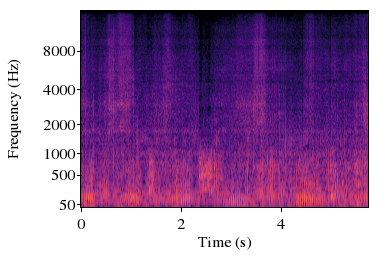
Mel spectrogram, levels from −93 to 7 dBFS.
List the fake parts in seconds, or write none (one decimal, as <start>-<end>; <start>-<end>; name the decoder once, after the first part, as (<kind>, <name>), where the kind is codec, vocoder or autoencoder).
0.0-5.8 (codec, SNAC)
